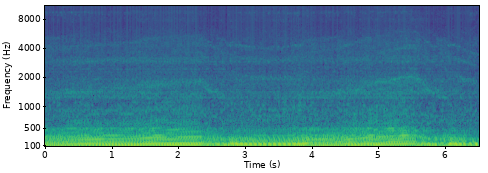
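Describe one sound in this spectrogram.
A motorcycle engine revs up and down as the throttle is twisted.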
